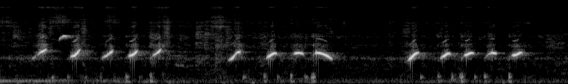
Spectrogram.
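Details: Scaly-breasted munia (emprit peking) starting to sing actively: short rising whistled notes in quick runs of four or five, pauses between runs, faint low hum at the start.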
